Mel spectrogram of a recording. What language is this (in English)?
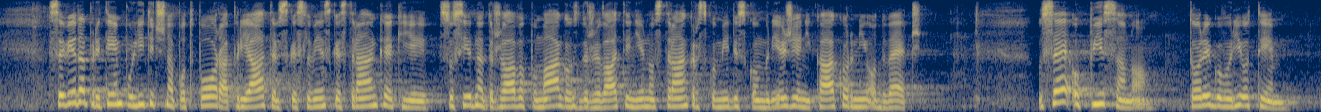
Slovenian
